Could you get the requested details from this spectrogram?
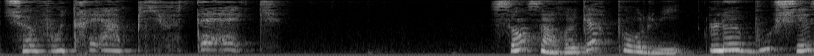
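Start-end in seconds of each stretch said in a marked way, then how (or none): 0.0-2.1 slow, much softer whisper; shy breathy request. Acted. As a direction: ask the butcher in a frightened whisper. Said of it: "répétait Monsieur Silence".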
